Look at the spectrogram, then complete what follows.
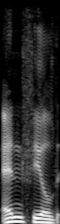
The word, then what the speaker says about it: Enfield: The next word is enfield rifle.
